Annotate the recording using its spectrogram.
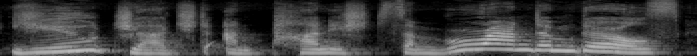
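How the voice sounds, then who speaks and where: A woman's voice: mid-range voice, big pitch swings, takes it slowly, a bit bright, exaggerated voice. An actress playing a fierce, vengeful woman in a video game drama, menacing, mocking and impatient. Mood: vengeful anger. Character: fierce, vengeful young woman, threatening and sarcastic.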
